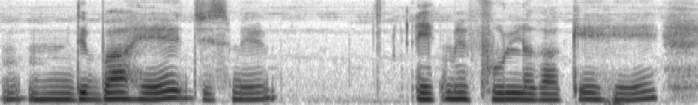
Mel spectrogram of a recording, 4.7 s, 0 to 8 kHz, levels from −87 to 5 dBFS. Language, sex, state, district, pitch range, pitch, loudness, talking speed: Hindi, female, Arunachal Pradesh, Papum Pare, 180-190 Hz, 185 Hz, -18 LUFS, 115 wpm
